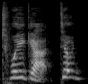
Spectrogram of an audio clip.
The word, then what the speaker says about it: Twiga: And Twigger, and have I said it right, firstly? And where has that come from? What is it? Yeah, so Twiga, yes, you have said it correctly.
